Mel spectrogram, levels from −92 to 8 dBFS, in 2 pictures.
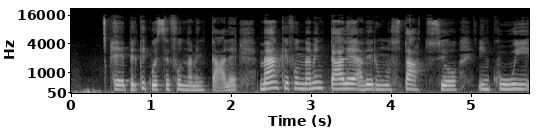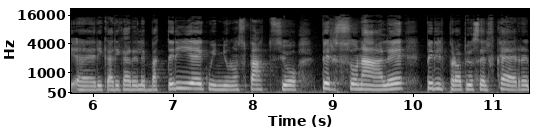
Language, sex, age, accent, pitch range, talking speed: Italian, female, 40-59, native, 200-225 Hz, 135 wpm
